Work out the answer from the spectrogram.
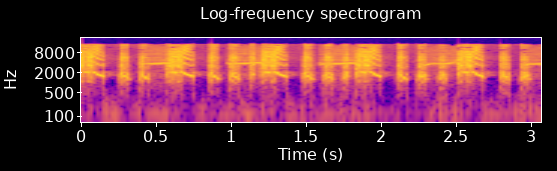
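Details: Grey francolin female, known locally as teetar, giving a harsh fast series of squawky notes with level whistled tops and falling slurred lower parts, about two notes a second.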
